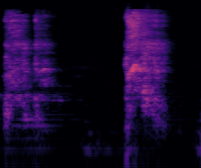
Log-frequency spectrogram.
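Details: Cough in a person whose cough has started again despite using a respiratory care remedy.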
